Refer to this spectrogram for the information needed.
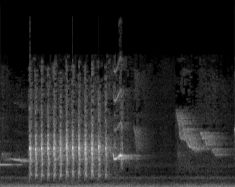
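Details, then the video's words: Male konin bird singing in the ngobra style: a fast run of about a dozen sharp, even, high notes in one second, then a brief slurred note and thin descending whistles, over a quiet background. "Burung Konin Ngobraa"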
